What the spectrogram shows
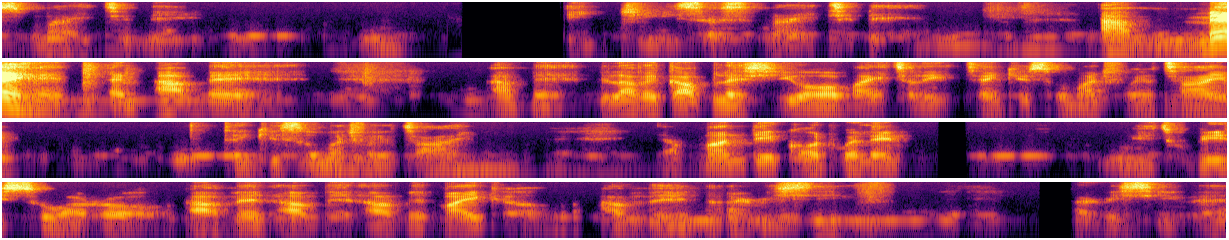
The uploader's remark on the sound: Refill (Zoom meeting).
